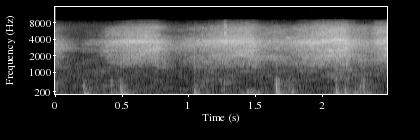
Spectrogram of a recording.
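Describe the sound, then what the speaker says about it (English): A bird screeches in a long, harsh, raspy cry that stretches on with small breaks, loud and close, over faint low knocks and rustles, recorded from inside a car. "Sorry about the screeching bird."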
